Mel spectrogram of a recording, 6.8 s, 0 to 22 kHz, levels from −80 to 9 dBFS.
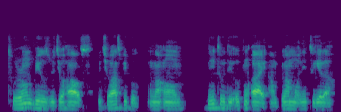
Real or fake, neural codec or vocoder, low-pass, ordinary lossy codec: real; none; 7.2 kHz; none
